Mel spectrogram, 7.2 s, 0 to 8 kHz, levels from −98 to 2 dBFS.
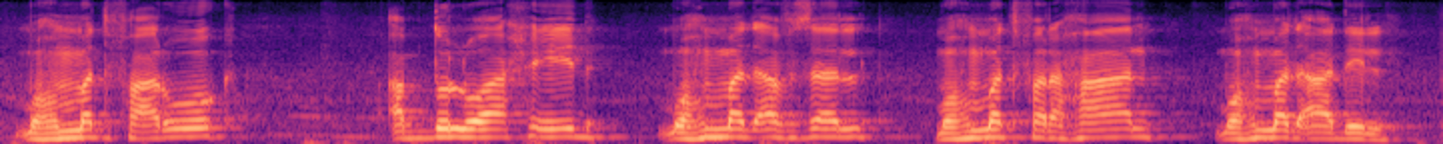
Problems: constant background noise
